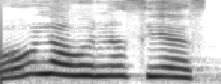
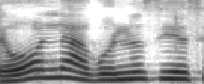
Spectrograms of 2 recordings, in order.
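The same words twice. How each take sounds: First: Much higher, bright sing-song greeting; cheerful greeting. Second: Said in the usual way. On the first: Retold or imitated. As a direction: greet him like you won the lottery. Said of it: "Y yo". (saludo alegre y mucho más agudo) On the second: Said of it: "el de seguridad voltea y me dice".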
